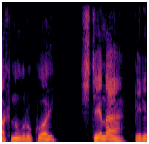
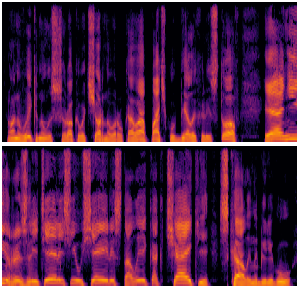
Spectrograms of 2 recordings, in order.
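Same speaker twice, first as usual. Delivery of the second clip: ordinary delivery, nothing marked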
